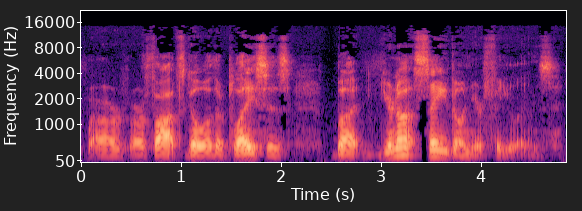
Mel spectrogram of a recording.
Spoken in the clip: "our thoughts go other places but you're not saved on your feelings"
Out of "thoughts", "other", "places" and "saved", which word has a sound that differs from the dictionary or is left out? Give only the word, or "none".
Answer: none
